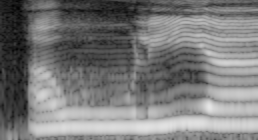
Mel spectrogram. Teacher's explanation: boleh 4 boleh 5 harokat tidak boleh dua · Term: mad wajib muttasil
